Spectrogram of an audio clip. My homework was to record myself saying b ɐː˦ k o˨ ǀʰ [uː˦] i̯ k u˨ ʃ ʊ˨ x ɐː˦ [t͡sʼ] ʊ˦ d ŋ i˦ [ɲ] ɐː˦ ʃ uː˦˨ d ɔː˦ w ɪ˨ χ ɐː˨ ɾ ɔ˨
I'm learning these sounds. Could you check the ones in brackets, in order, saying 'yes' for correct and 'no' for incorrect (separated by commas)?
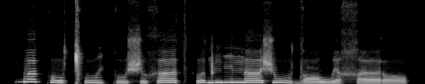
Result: no, yes, no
